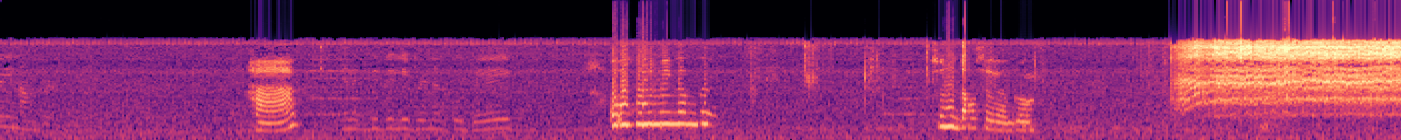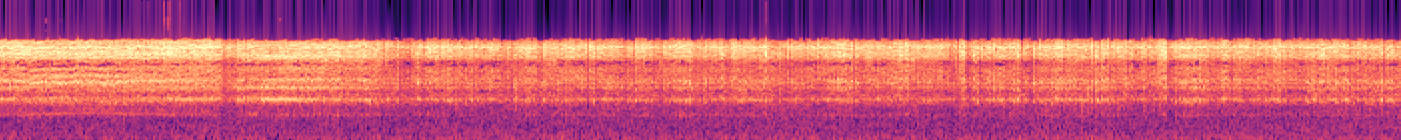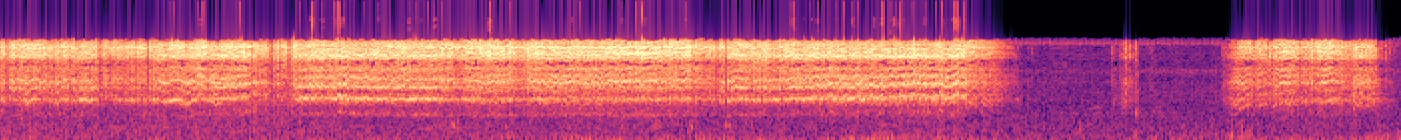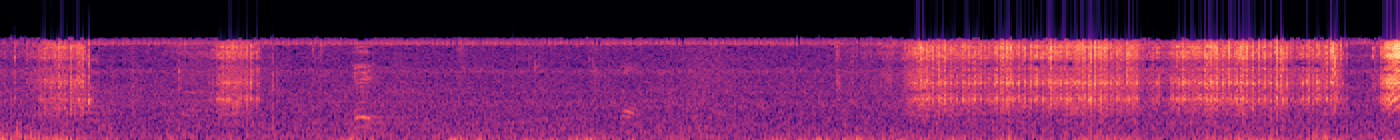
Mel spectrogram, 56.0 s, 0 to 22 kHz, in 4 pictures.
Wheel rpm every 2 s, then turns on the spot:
0, 0, 0, 0, 0, 10, 140, 160, 160, 160, 160, 160, 160, 160, 160, 170, 160, 160, 140, 10, 90, 10, 10, 0, 0, 20, 30, 30.
38-40 42-46 50-56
